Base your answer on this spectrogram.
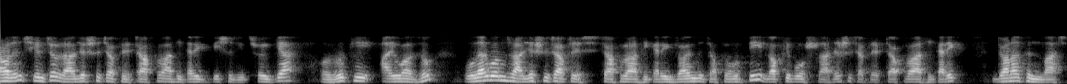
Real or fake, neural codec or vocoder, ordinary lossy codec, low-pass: fake; codec, 16 kHz, about 1 kbps, DyCAST, with the encoder's durations; Opus, 24 kbps; 3.6 kHz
